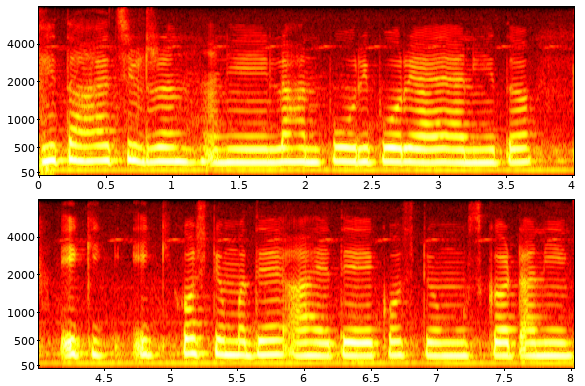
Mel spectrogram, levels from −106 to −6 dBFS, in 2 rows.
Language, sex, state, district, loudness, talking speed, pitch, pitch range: Marathi, female, Maharashtra, Mumbai Suburban, -15 LUFS, 140 wpm, 240 Hz, 230-250 Hz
